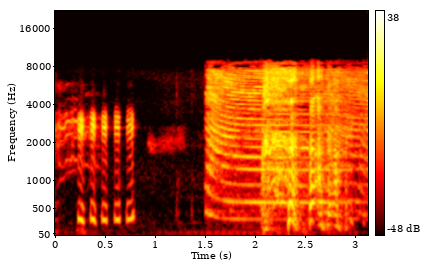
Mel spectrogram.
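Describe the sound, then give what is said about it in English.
An air horn sound effect: five short, rapid honks, a brief pause, then a long, loud blaring blast with a dense, brassy harmonic tone that swells toward the end. “I was waiting for the noise.”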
